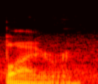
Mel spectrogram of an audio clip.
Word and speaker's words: Byron: That's pronounced Byron. The kingdom's called Byron.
